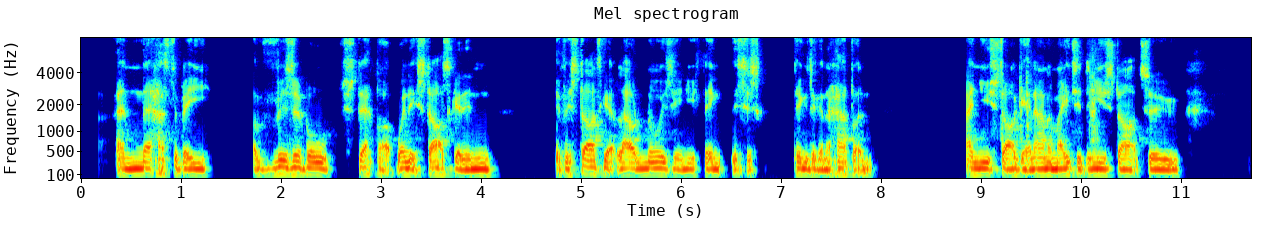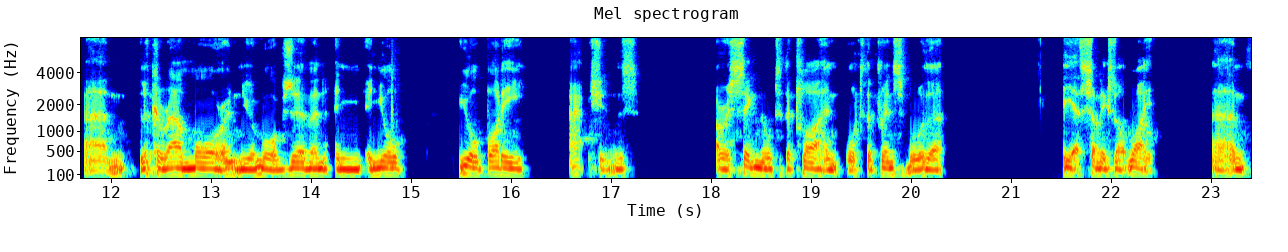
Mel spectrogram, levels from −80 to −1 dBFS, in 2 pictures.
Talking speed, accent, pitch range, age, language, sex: 175 wpm, British, 90-100 Hz, 40-59, English, male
